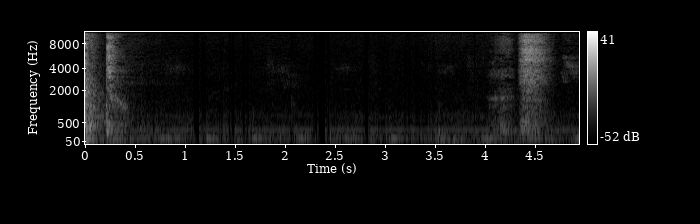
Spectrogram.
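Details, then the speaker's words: Sneezing during a sneezing and nose-blowing challenge: two sharp, explosive sneezes with quiet breathing between them, after which nasal mucus came out. "আমি তোমাদের একটা মানে sneezing and nose blowing challenge করে দেখাচ্ছি।"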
